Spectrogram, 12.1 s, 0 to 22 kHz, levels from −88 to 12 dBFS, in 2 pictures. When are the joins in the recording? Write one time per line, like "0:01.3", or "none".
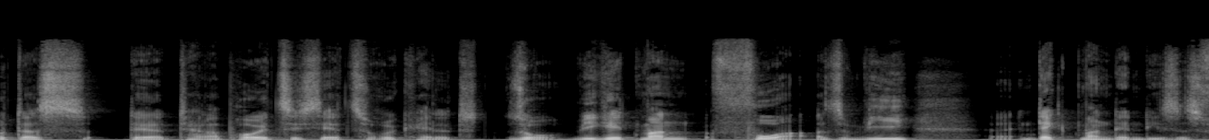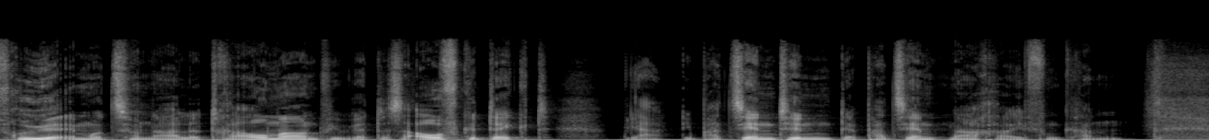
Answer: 0:02.4
0:09.1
